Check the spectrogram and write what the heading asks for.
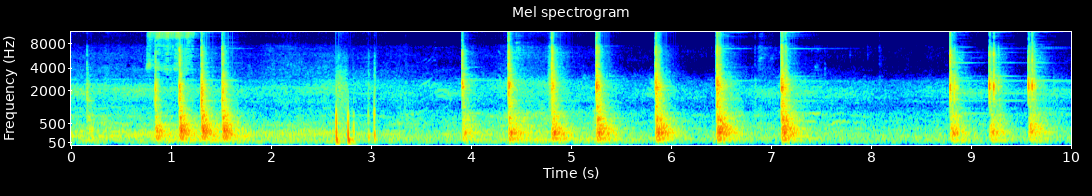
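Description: Hand hammer striking metal at the hub of a rickshaw's rear wheel, working on the broken hub. The blows are sharp and ringing: a quick group of four about a second in, a pair, a steady run of seven about half a second apart, then three more near the end.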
